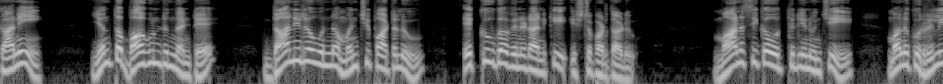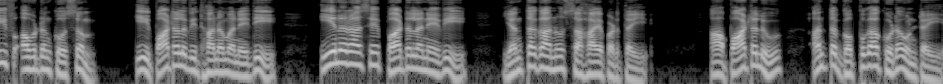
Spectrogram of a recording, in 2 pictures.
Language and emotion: Telugu, neutral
